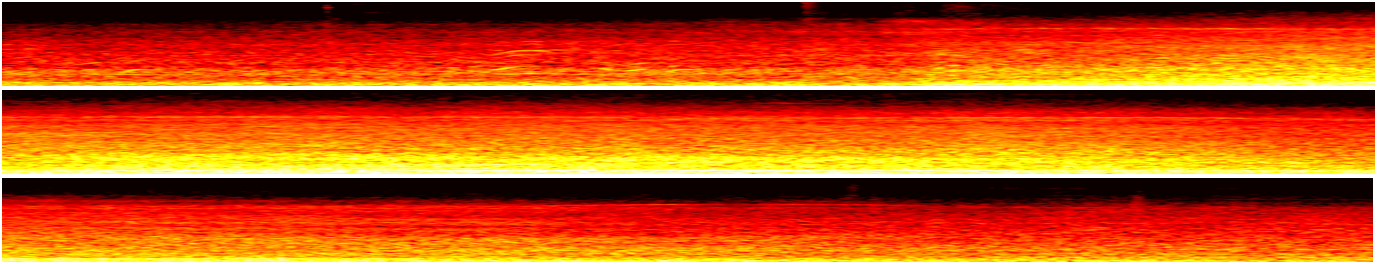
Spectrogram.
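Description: City bus diesel engine pulling away and passing, its note rising over a few seconds, loudest in the middle, then fading, over steady street traffic.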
